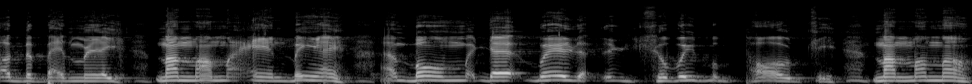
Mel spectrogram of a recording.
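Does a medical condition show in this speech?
Yes: cerebral palsy; speech still affected.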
